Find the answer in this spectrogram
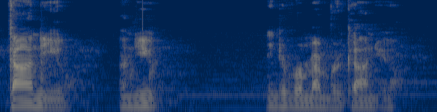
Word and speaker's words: Ganyu: I always pronounce her name weird because I can never remember how they pronounce it. Ganyu. I always think Ginyu from Dragon Ball Z. Ganyu.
